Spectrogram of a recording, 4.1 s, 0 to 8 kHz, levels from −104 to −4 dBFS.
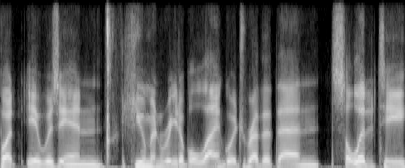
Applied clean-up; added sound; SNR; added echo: neural diffusion model UNIVERSE++.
